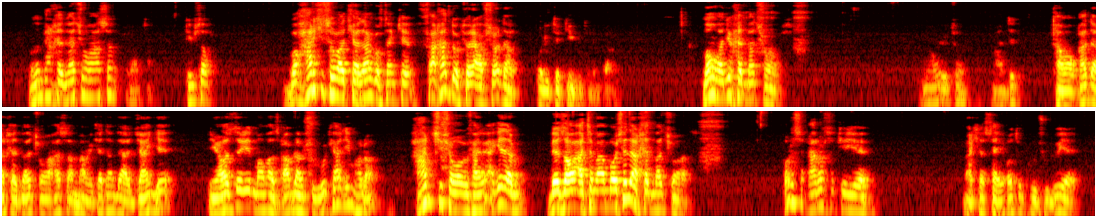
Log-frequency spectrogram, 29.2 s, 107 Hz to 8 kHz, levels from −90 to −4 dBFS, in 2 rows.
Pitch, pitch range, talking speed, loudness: 145 Hz, 120-160 Hz, 115 wpm, -21 LUFS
